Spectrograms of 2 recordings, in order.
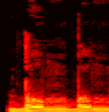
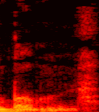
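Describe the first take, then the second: First: Said in the usual way. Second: The last "boum" dropped to a near-silent breath; fading boum. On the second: Acted. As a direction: let the final "boum" die away. Last gunshot fades away. (le dernier « boum » s'éteint dans un souffle)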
